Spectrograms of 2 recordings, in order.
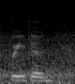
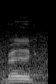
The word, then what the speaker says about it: Brewood: I said it was Breedon, but it's spelled Brewood, but you think it's pronounced Brood.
